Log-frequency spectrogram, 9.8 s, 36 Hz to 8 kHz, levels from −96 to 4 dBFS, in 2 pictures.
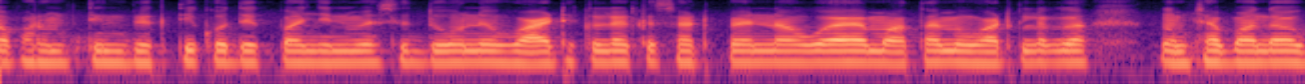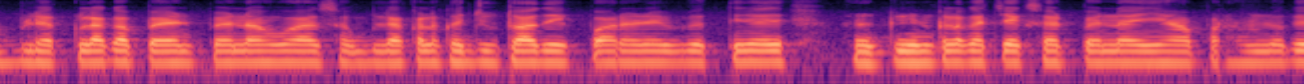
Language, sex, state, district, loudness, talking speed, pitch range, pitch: Hindi, male, Maharashtra, Washim, -19 LUFS, 325 wpm, 150-155 Hz, 150 Hz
